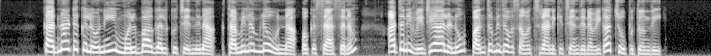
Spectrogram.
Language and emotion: Telugu, neutral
